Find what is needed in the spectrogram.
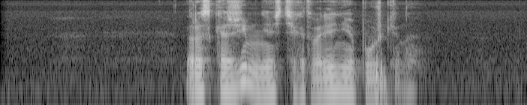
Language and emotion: Russian, neutral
